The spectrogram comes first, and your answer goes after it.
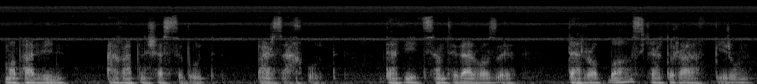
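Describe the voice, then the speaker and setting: Deep-voiced man reading a story aloud, steady and measured. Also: a little hiss or hum. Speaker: narrator. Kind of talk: storytelling narration.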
